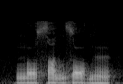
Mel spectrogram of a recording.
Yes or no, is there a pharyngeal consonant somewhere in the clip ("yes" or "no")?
no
